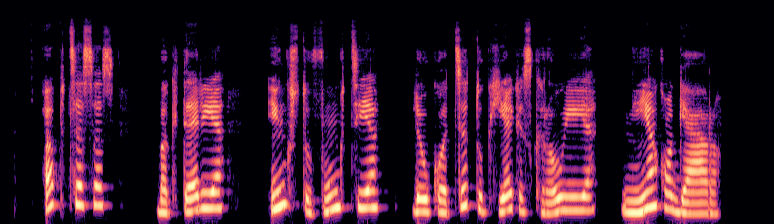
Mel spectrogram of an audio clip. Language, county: Lithuanian, Vilnius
